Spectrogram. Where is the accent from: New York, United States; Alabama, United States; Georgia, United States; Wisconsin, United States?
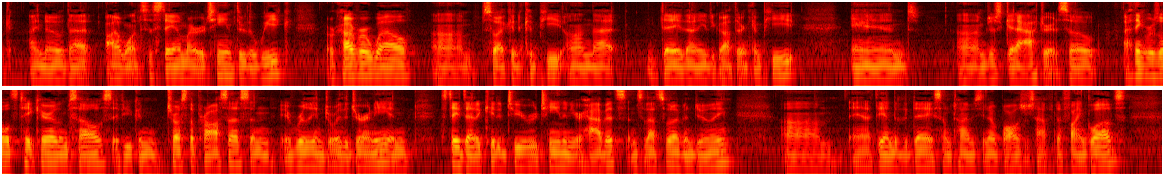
Georgia, United States; Atlanta; being a hometown team, you know, as we grew up in Atlanta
